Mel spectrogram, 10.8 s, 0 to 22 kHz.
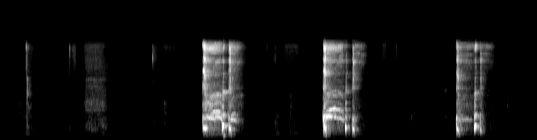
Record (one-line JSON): {"three_cough_length": "10.8 s", "three_cough_amplitude": 13428, "three_cough_signal_mean_std_ratio": 0.27, "survey_phase": "beta (2021-08-13 to 2022-03-07)", "age": "45-64", "gender": "Female", "wearing_mask": "No", "symptom_none": true, "smoker_status": "Never smoked", "respiratory_condition_asthma": false, "respiratory_condition_other": false, "recruitment_source": "REACT", "submission_delay": "2 days", "covid_test_result": "Negative", "covid_test_method": "RT-qPCR", "influenza_a_test_result": "Negative", "influenza_b_test_result": "Negative"}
